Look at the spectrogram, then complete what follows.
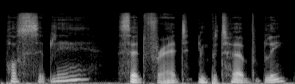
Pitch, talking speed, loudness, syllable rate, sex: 125 Hz, 80 wpm, -21 LUFS, 3.9 syllables/s, male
